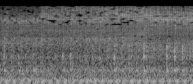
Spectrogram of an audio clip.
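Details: Carbureted Honda Vario 110 scooter idling smoothly and evenly after replacing the faulty cam chain tensioner that caused metallic ticking; no more ticking or rattling from the top end.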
